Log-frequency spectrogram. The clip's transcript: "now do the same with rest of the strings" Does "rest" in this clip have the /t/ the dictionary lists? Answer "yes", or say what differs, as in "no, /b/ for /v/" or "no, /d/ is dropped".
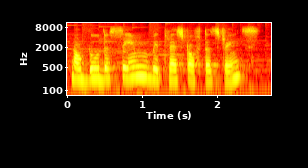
yes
